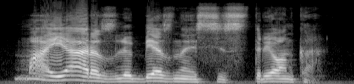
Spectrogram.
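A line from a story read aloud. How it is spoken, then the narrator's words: Snorting, scornful. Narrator (Russian): фыркнул Аллан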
